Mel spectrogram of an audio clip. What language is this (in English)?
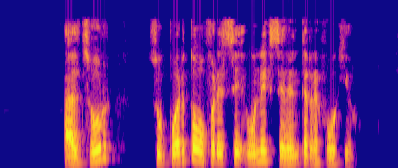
Spanish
